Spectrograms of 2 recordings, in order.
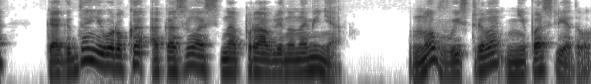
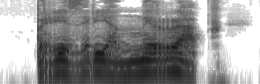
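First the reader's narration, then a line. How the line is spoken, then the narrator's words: Angry hiss. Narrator (Russian): злобно прошипел он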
